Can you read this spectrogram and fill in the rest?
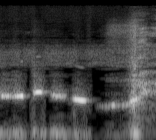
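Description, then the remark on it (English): A person whistles a brief, bright tune: a few quick, clear notes hopping in pitch, ending in a smooth sliding whistle, with no talking. “And they're whistling. What's the whistling sound like?”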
